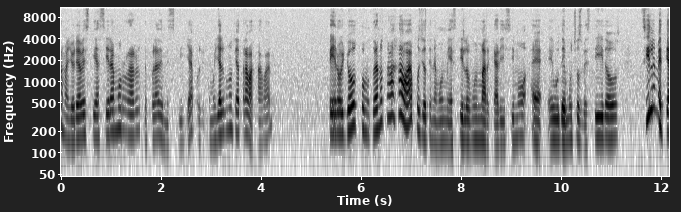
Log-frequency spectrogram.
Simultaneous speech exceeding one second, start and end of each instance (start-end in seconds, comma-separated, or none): none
